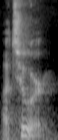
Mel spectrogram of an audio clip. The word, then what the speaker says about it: auteur: Born November 19th, 1983, is an American actor recognized for his collaborations with Auteur. Is that how you say it? Auteur. No, a tour, isn't it? Yeah, Auteur.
